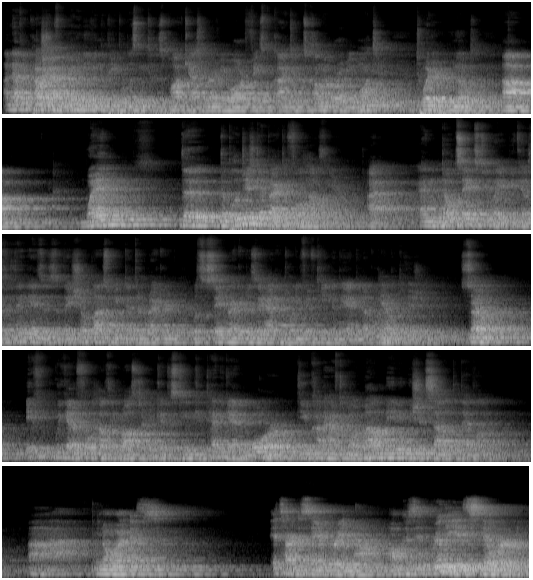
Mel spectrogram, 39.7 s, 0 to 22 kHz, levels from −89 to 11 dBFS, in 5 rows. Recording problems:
room echo; strong; dies away in 2.6 s
off-mic speech; far

